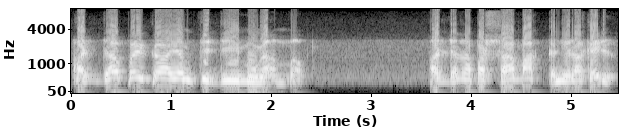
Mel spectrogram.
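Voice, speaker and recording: A man playing a stern old grandfather in a radio drama, speaking in a grave, weighty, measured way. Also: fairly high pitch, lightly acted, rough recording. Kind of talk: Ilocano radio drama acting.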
